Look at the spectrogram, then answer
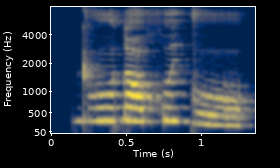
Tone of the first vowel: high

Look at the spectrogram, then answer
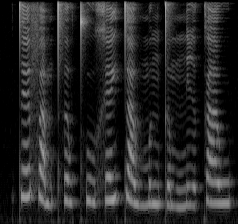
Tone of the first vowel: rising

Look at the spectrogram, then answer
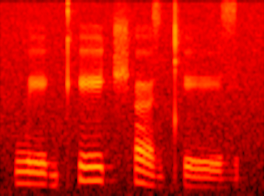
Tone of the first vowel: low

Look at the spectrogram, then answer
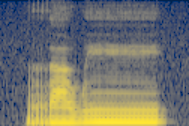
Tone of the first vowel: low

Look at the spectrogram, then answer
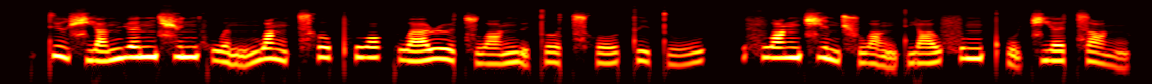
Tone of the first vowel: falling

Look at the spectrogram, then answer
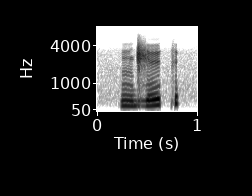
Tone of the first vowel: rising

